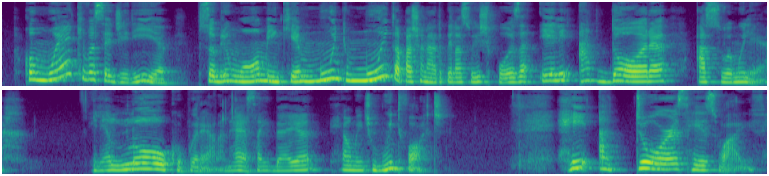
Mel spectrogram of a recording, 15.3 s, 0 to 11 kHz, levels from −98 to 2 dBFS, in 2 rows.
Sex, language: female, Portuguese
